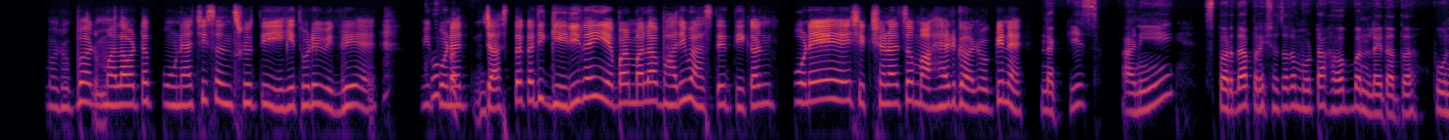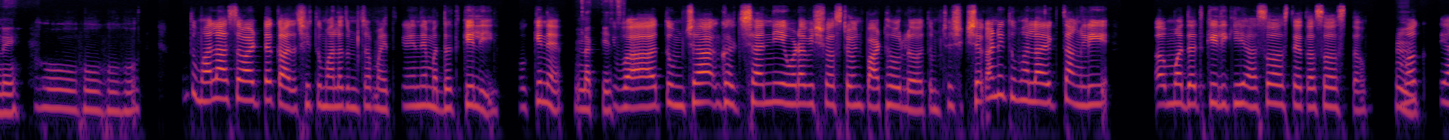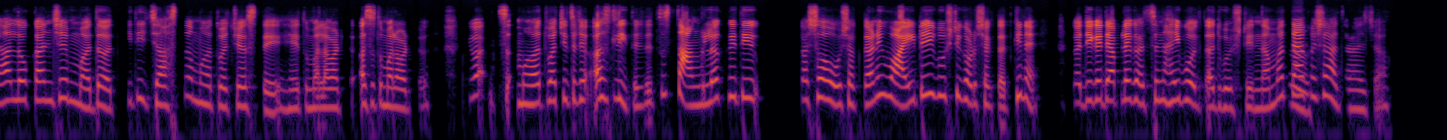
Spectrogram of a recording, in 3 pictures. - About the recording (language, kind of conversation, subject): Marathi, podcast, कधी एखाद्या छोट्या मदतीमुळे पुढे मोठा फरक पडला आहे का?
- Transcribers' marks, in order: tapping; other background noise; other noise; in English: "हब"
